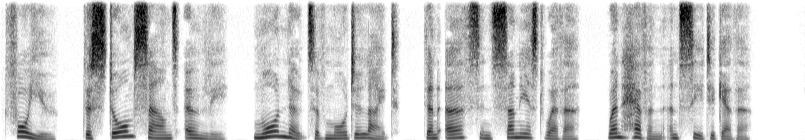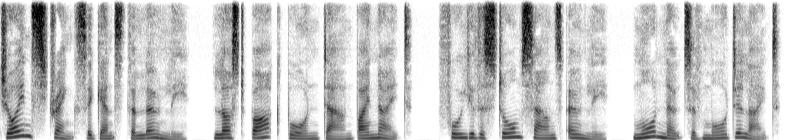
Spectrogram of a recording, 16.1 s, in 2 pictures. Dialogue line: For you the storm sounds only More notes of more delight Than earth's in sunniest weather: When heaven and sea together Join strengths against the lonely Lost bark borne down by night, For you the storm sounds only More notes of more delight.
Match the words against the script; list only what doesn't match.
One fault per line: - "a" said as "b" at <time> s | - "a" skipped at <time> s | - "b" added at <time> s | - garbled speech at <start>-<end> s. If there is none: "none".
none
